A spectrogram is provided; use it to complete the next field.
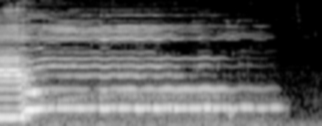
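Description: A single dog howl, clear, that swoops up at the start and then holds a steady, drawn-out note for nearly three seconds before cutting off into quiet.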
